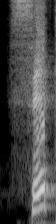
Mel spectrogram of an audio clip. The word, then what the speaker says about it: cet: إذن prenez cet ascenseur وتقرأ سي، ولكن لأنها التقت مع أنا نقول cet ascenseur.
